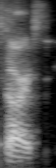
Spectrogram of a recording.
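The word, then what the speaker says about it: D'Arcy: Is that how you pronounce it? Is Darcy.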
